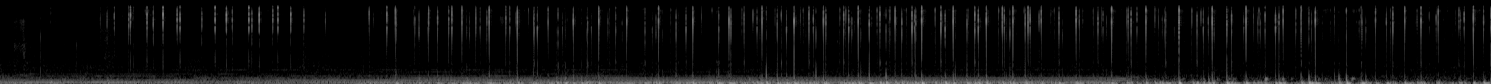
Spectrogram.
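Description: Long acrylic nails tap and scratch a small, filled pink plastic lip gloss tube with a red cap, first held in the hand and then lying flat. Quick, irregular clicks and scratchy taps come in dense bursts over a steady low hum, and the hum drops away near the end.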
